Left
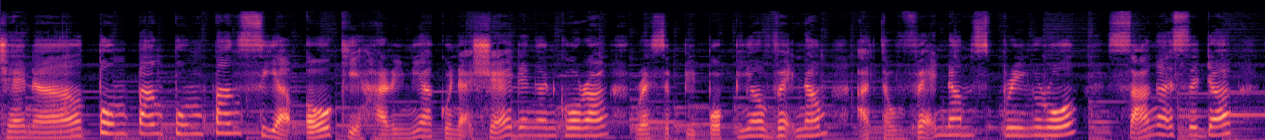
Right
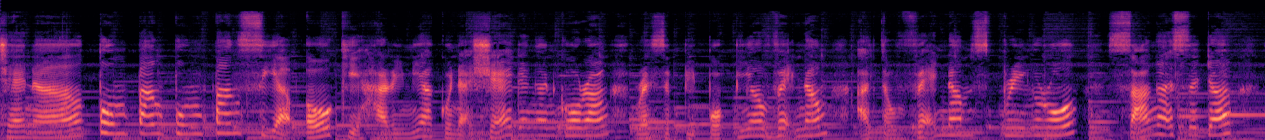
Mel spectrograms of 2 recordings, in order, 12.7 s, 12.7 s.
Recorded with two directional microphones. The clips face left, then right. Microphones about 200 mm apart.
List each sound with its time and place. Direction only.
0.0 s music: 35° left (ahead or behind)
11.9 s speech: 25° left (ahead or behind)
